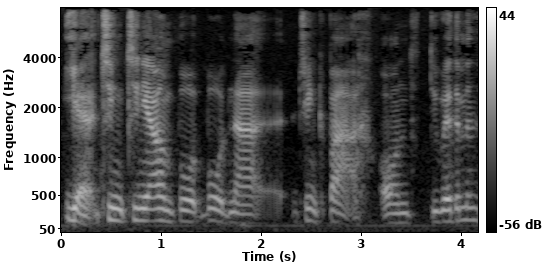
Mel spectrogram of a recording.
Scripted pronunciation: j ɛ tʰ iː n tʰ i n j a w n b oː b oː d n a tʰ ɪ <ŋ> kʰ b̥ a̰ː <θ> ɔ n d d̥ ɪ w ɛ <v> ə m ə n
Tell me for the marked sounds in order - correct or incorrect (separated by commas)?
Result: correct, incorrect, incorrect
